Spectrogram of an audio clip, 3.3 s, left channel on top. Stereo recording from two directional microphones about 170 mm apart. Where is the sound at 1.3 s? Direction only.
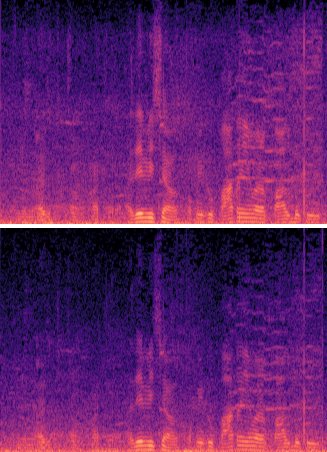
45° left (ahead or behind).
